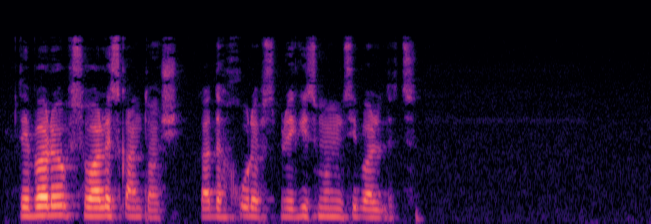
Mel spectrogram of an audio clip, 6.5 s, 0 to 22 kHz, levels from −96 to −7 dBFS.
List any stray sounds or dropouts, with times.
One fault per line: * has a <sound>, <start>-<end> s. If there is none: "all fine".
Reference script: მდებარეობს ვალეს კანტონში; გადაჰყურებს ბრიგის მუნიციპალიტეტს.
all fine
